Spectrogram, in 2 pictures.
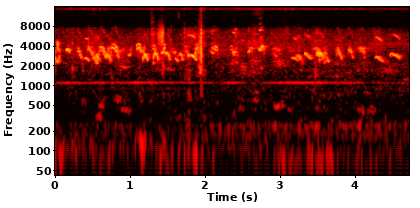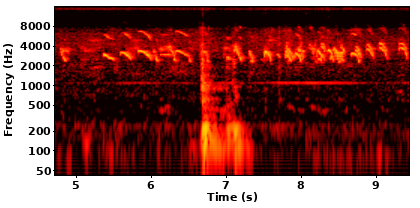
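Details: Brahma hens raised on a farm in Barreal de Heredia, Costa Rica, give a steady stream of high, thin, repeated peeps, quick and uneven, broken by a single low heavy thump partway through; faint rumble beneath.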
